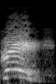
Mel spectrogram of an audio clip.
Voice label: "hey", Voice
